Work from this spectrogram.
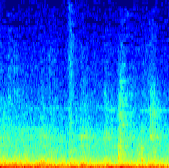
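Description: The Orient Express rolling along in a video game, a loud, dense low rumble of train wheels and carriage noise that holds steady throughout.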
